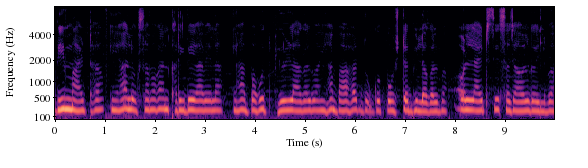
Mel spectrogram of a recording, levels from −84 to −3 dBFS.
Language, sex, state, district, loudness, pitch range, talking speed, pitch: Bhojpuri, female, Bihar, Gopalganj, -32 LUFS, 205-225 Hz, 155 wpm, 210 Hz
